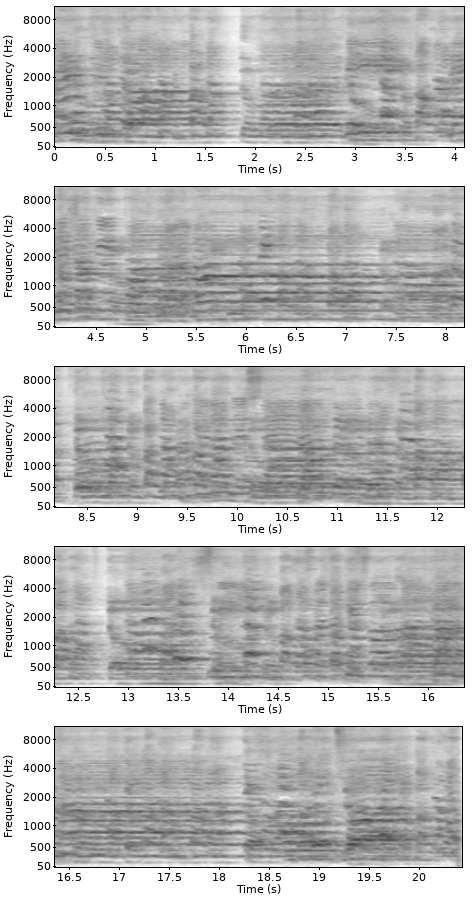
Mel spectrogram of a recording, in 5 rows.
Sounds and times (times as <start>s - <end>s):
A capella: 0.0s - 20.4s
Singing: 0.0s - 20.4s.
